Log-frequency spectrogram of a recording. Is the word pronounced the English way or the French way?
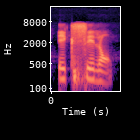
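French. It is pronounced with French sounds and stress. "l'anglais peut-être ne va pas comprendre excellent"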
